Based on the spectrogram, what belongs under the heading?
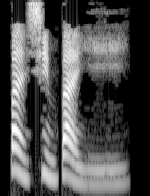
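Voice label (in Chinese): "半信半疑", Mandarin Chinese; hsk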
